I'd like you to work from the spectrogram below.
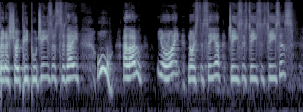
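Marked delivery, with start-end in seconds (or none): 1.9-5.8 put-on, overly sweet cheerful tone.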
